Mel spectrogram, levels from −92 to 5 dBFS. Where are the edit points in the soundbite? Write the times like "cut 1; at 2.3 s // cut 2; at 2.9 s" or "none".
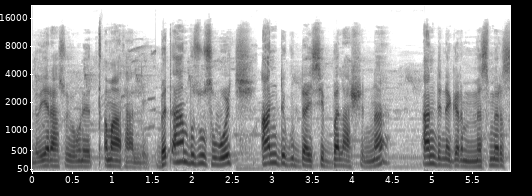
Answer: none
